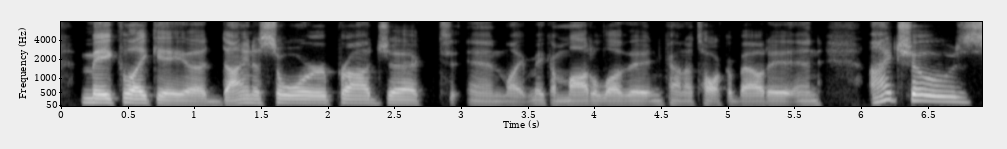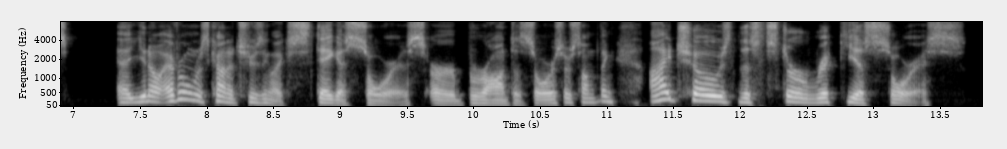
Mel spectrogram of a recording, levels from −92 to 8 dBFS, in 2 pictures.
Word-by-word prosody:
make 145 0 +5
like 135 -3 +6
a, 115 -3 +3
uh, 95 -3 +1
dinosaur 130 +5 +2
project 125 -3 0
and, 95 -2 -11
like, 95 +2 -7
make 115 -1 -9
a - - -6
model 105 0 -1
of 100 0 -2
it 100 -1 0
and 100 0 -15
kinda 105 -3 -8
talk - - -3
about 95 0 -2
it, 100 0 0
and 100 +1 -9 0.4
I 245 - +1
chose 185 -8 +2 0.4
uh, 150 - -2
you 165 +5 +1
know, 175 -2 +2
everyone 230 +7 +1
was 190 - -3
kinda 185 -7 0
choosing 140 -2 -5
like 95 - -7
Stegosaurus - - -1
or 110 -4 -2
Brontosaurus 120 +2 -2
or 150 - -4
something, 155 +4 -6 0.2
I 245 +1 +3
chose 195 -9 +5
the 155 -1 -2
Styracosaurus. 160 - -2
135 Hz, 165 wpm, -20 LUFS, 105-160 Hz, 0.4 s, like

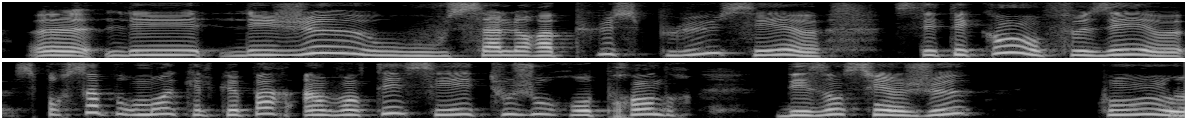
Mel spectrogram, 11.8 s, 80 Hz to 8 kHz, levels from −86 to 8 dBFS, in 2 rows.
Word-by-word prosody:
Heu, 220 -1 +3
les 240 +2 -1
les 240 +4 -1
jeux 310 +4 +2
où 200 -3 -4
ça 220 +3 +3
leur 220 -1 +1
a 215 - +6
plus 280 -1 -5
plu 280 +4 -4
c'est 255 -7 0
heu, 190 -2 -1 0.4
c'était 235 +1 -2
quand 330 +2 +3
on 235 - -2
faisait, 240 +2 +1
heu 190 -3 -1
c'est - - -13
pour 265 -2 -6
ça, 365 +7 +2
pour 275 -4 -5
moi, 285 +4 +2
quelque 245 -3 -3
part 295 +5 +1
inventer, 250 +7 +1
c'est 265 -3 -2
toujours 275 -1 -4
reprendre 235 +2 +1 0.4
des 220 +5 +2
anciens 265 -4 +4
jeux 250 +10 -1 0.6
qu'on, 250 -3 +2
245 Hz, 160 wpm, -22 LUFS, 225-275 Hz, 0.6 s, a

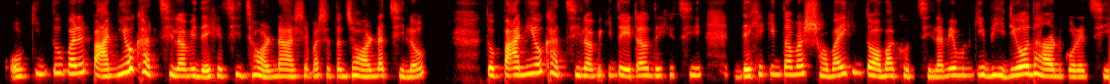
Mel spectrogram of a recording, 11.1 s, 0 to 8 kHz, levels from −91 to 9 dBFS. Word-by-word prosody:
ও - - +2 0.2
কিন্তু 265 +1 -6
মানে 270 +2 +4
পানিও 220 - +5
খাচ্ছিল 245 -4 -1
আমি 205 +1 -2
দেখেছি 195 +3 -3
ঝর্ণা 195 -4 0
আশেপাশে 200 +2 -6
তো - - -2
ঝর্ণা 200 -1 +1
ছিল। 185 -3 -3 0.8
তো - - +4 0.2
পানিও 240 +6 +4
খাচ্ছিল 235 -4 -3
আমি - - -7
কিন্তু 220 0 -6
এটাও 210 +2 0
দেখেছি। 225 +2 -9 0.5
দেখে 200 +4 +3
কিন্তু 245 -1 -5
আমরা 250 +2 +2
সবাই 205 +2 +1
কিন্তু 290 -4 -4
অবাক 205 +1 0
হচ্ছিলাম। 185 -2 -4
এমনকি 215 +1 -4
ভিডিও 220 +2 +6
ধারণ 195 -5 +2
করেছি। 180 0 -3
210 Hz, 160 wpm, -24 LUFS, 195-235 Hz, 0.8 s, ভিডিও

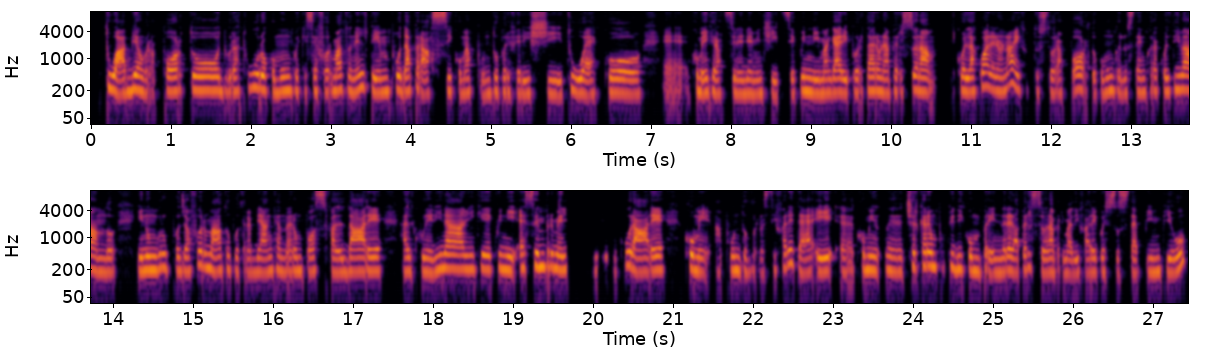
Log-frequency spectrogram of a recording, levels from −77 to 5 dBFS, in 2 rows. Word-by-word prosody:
tu 230 -3 +3
abbia 205 +4 +7
un 195 - -2
rapporto 205 +2 0
duraturo, 205 +4 0
comunque 200 +1 -3
che 195 - -15
si 200 0 +1
è - - -4
formato 200 +3 0
nel 230 +6 -2
tempo 195 +2 0
da 195 +1 +5
prassi, 195 +1 +3
come 180 -2 -6
appunto, 185 0 -6
preferisci 175 -2 -2
tu, 185 -1 0
ecco, 175 0 +1 0.3
ehm, - - -9
come 175 +1 0
creazione 175 -1 -2
di 175 - -3
amicizie. 175 -1 -5
Quindi, 190 -2 0
magari, 180 0 +4
portare 200 +2 -1
una 180 -2 +1
persona 190 +1 +2 0.2
con 200 -2 0
la 195 +1 +3
quale 250 0 +4
non 195 0 -1
hai 225 - +4
tutto 200 -2 -17
'sto 180 - -4
rapporto, 210 +4 -2
comunque 190 +1 -6
lo 180 - -7
stai 185 +1 -4
ancora 195 +2 -7
coltivando, 195 -2 +1 0.2
in 185 0 0
un 195 0 +3
gruppo 210 -2 -4
già 185 0 -2
formato, 205 -5 +1
potrebbe 185 -1 -5
anche 190 +3 -1
andare 185 -1 -4
un 190 0 -4
pò 185 - -3
a - - -2
sfaldare 185 +1 +3 0.2
alcune 185 -1 -3
dinamiche 210 0 +2
quindi, 205 -2 -1
è 215 - 0
sempre 235 +2 +2
megl 210 -3 +1 0.7
curare 195 -5 +5 0.2
come, 185 -5 +1
appunto, 195 -2 -6
vorresti 175 0 -11
fare 225 +7 -1
te 175 -8 +1
e, 185 +1 +3
ehm, 180 - -7
come 200 -3 -2
ehm, 185 -3 -4
cercare 240 +3 +2
un 240 - +4
pò 230 - -22
più 230 0 -5
di 205 -1 -2
comprendere 185 -1 -1
la 180 -2 +2
persona 180 -4 -2
prima 170 -2 -6
di 170 +2 -5
fare 175 0 -3
questo 180 -1 -4
step 170 +1 -3
in 180 0 -4
più. 180 0 -3
190 Hz, 185 wpm, -21 LUFS, 180-205 Hz, 0.7 s, abbia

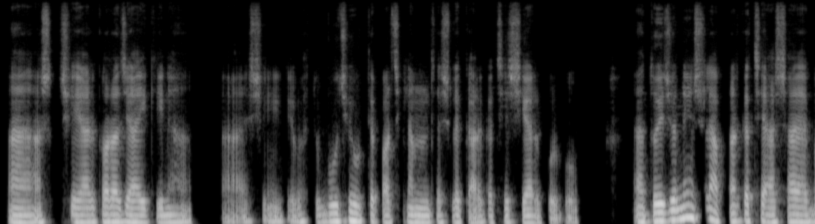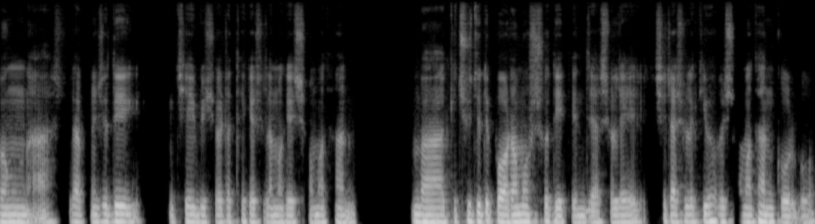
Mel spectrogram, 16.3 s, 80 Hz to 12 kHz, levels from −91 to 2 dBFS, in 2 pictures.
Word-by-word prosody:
আ - - +3 0.3
শ - - -9 0.2
share 110 -1 0
করা 115 0 +3
যায় 105 -1 +3
কিনা? 110 0 -1 0.5
আ - - -5 0.3
শিক 60 0 -5
এবারতো 115 -1 -5
বুঝে 120 +2 +2
উঠতে 120 0 -1
পারছিলাম 105 +1 -2
না 105 - +3
যে, - - -27
আসলে 110 0 -4
কার - - -1
কাছে 100 - -9
শেয়ার 100 0 -1
করব? - - -7 0.7
আ - - 0
তো 125 - -1
এজন্যই 145 +7 +4
আসলে 160 -2 -4
আপনার 120 +1 -3
কাছে 125 +1 -2
আসা 110 +1 -3 0.2
এবং 115 0 +3 0.4
আসলে 110 +1 -9
আপনি 110 +1 -4
যদি 120 +1 +4 0.6
যে, - - -2 0.2
বিষয়টা 110 +1 -2
থেকে 110 -2 -2
আসলে 110 0 -5
আমাকে 105 0 +1 0.2
সমাধান 110 -1 -1 0.7
বা 110 - +6 0.2
কিছু 110 - -6
যদি 120 - +4
পরামর্শ 115 +1 +4 0.2
দিতেন 105 0 0
যে, - - 0
আসলে 110 -1 0 0.3
সেটা 115 0 -2
আসলে 110 0 0
কীভাবে 115 -1 +3
সমাধান 110 +1 +2
করব? 105 -2 0
110 Hz, 175 wpm, -23 LUFS, 105-115 Hz, 0.7 s, বা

